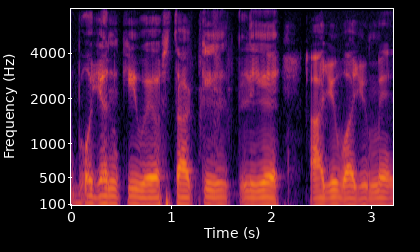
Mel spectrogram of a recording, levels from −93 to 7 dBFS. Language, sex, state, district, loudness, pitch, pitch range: Hindi, male, Bihar, Gopalganj, -27 LUFS, 100 Hz, 95-105 Hz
